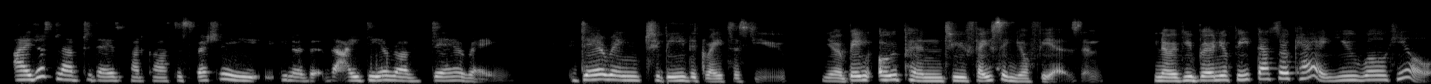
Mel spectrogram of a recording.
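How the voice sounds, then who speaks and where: Dry and close with no echo, a woman's voice moves at a fairly slow pace in a dark, mellow tone, with medium pitch, ordinary pitch variation and big swings in loudness. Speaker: podcast host. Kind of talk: interview chat.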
